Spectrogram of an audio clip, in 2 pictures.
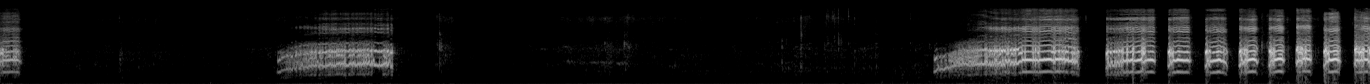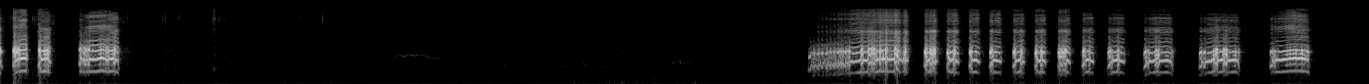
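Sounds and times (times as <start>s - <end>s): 
red junglefowl hen calling: 0.0s - 0.3s, 2.6s - 4.5s, 5.3s - 15.1s, 17.5s - 18.3s, 20.1s - 27.0s.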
